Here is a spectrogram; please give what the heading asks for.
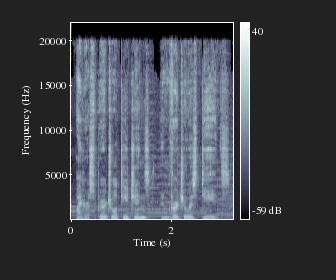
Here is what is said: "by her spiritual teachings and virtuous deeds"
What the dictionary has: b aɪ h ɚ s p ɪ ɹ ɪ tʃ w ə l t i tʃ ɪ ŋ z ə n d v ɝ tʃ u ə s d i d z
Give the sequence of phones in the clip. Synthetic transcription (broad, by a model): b aɪ h ɚ s p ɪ ɹ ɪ tʃ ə l t i tʃ ɪ ŋ z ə n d v ɝ tʃ u ə s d i d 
